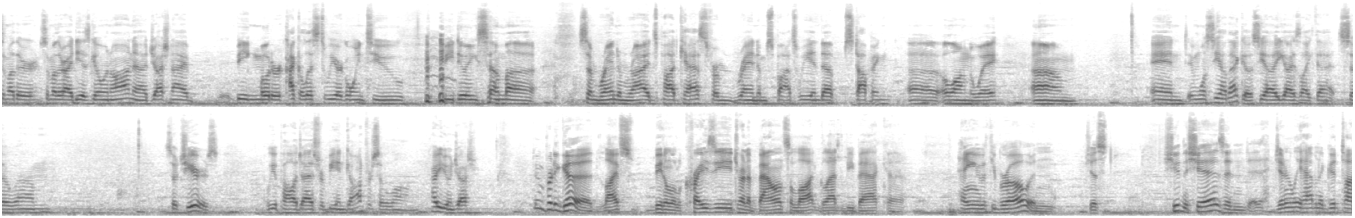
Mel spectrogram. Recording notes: Take the conversation outside! Patio Talk.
